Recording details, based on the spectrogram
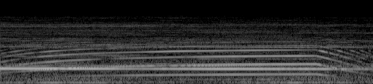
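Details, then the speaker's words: Ranch livestock calling siren: a wailing tone holds steady, then slides down in pitch as the crank slows. Runs normally. "Didn't you buy a new siren like 2 years? Oh. No, that's a calling siren. But it's a siren."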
